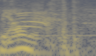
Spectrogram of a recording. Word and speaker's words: Mjolnir: Yeah, it's pronounced Mjolnir.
